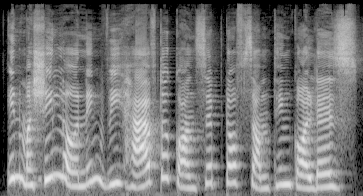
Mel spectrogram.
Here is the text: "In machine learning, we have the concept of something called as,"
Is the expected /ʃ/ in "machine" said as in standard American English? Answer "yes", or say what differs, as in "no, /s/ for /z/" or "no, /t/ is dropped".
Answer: yes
